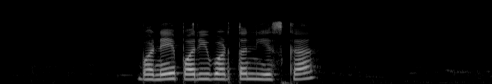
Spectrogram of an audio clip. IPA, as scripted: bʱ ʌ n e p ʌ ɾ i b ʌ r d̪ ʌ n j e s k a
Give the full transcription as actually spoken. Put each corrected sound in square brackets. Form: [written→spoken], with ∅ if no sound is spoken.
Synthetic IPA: bʱ ʌ n e p ʌ ɾ i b ʌ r [d̪→t̪] ʌ n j e s k a

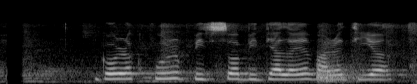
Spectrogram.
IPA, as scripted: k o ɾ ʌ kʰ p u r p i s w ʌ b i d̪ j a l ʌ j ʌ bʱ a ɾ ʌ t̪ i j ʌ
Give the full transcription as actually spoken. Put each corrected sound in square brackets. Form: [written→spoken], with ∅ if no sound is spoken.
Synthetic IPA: [k→ɡ] o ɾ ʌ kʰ p u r [p→b] i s w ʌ b i d̪ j a l ʌ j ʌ bʱ a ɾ ʌ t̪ i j ʌ

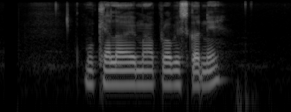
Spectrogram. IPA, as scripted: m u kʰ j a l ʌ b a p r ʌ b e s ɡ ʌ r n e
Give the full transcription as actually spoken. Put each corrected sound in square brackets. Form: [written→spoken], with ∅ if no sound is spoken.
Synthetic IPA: m u kʰ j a l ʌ [b→m] a p r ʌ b e s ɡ ʌ r n e

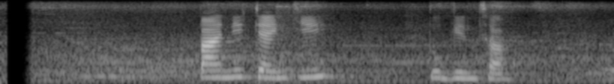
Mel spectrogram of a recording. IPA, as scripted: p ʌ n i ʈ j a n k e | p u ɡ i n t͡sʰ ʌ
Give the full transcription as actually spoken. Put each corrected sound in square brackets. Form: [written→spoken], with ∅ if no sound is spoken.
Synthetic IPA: p [ʌ→a] n i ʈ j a [n→ŋ] k [e→i] | p u ɡ i n t͡sʰ ʌ

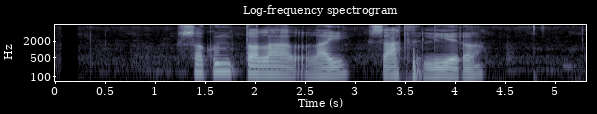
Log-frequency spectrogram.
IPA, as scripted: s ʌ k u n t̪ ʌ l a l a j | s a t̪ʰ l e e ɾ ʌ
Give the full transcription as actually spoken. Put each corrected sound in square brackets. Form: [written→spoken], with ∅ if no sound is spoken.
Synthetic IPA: s ʌ k u n t̪ ʌ l a l a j | s a t̪ʰ l [e→i] e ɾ ʌ

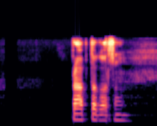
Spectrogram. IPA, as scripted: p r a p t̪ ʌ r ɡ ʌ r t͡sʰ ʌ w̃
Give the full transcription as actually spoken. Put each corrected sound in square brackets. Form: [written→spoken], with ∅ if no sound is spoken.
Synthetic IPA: p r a p t̪ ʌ [r→∅] ɡ ʌ r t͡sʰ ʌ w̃

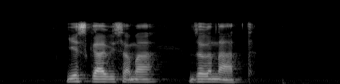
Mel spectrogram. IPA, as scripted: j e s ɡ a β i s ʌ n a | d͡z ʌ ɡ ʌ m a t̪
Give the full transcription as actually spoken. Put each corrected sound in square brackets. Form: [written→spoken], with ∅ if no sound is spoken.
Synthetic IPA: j e s ɡ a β i s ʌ [n→m] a | d͡z ʌ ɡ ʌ [m→n] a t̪

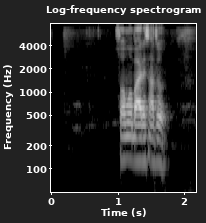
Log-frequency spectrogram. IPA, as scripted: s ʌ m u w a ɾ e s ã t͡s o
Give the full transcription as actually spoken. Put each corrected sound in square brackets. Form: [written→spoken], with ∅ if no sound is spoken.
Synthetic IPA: s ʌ m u [w→b] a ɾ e s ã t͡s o

